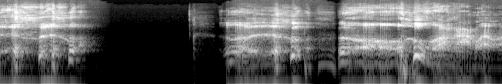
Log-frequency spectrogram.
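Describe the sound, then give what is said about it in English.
Harsh, raspy coughing and throat clearing from someone with something stuck in their throat come in loud bursts: a short bout, about a second of silence, then two longer, strained stretches of hacking and gravelly clearing with no words spoken. “I got something stuck in my throat.”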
